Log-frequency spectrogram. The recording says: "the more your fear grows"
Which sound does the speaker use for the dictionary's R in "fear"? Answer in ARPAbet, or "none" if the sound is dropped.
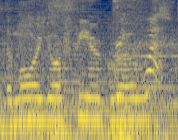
R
